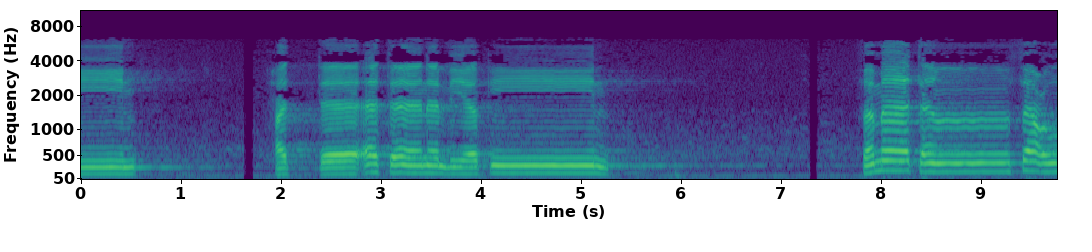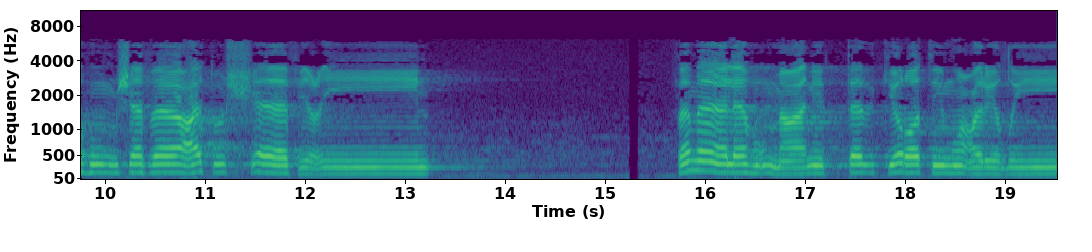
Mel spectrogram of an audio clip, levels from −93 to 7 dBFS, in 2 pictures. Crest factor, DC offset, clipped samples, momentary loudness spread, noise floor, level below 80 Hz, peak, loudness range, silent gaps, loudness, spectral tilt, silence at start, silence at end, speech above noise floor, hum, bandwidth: 16 dB; under 0.1%; under 0.1%; 8 LU; -57 dBFS; -62 dBFS; -10 dBFS; 8 LU; 15.27-15.31 s; -24 LUFS; -7 dB/octave; 0 s; 0 s; 34 dB; none; 6.4 kHz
